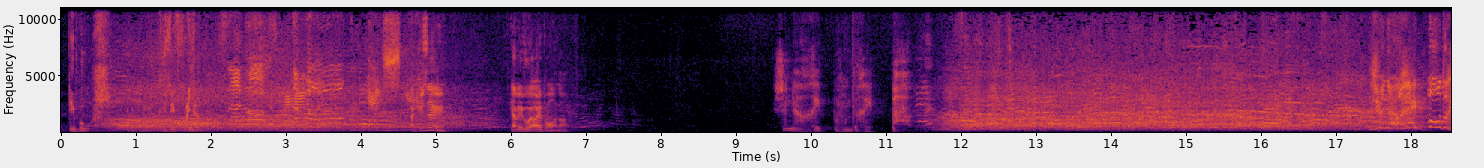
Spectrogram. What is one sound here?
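A large crowd murmurs and shouts in an echoing hall.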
